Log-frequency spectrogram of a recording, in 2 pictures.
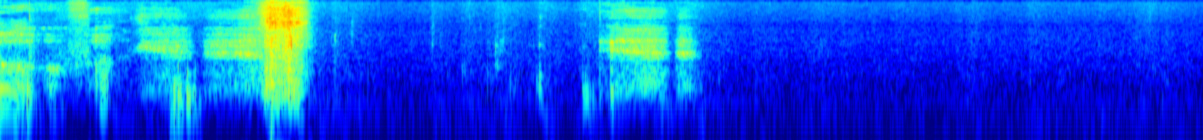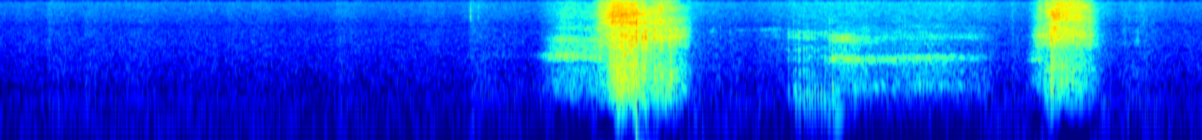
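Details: Hungover person with grass-pollen hay fever after falling asleep in the garden: a run of about five sharp, explosive sneezes with quiet pauses between them; hay fever sneezing fit.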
